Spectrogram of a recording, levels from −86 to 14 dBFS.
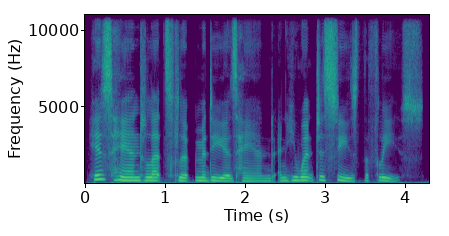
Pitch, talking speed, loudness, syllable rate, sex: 195 Hz, 180 wpm, -19 LUFS, 3.8 syllables/s, female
